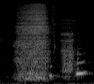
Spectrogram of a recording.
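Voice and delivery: high breathy sob; a sobbing gasp; owl sob. Acted. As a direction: owl breaking into sobs. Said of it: "gingen in Schluchzen über".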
